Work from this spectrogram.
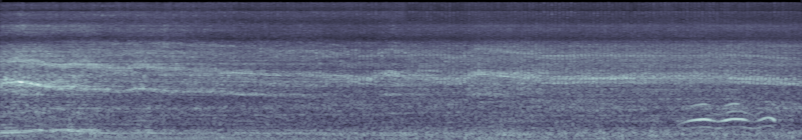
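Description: A car climbs slowly up the foggy hill road to Nandi Hills in Karnataka, its engine giving a steady, continuous mid-range drone that holds at an even level throughout.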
